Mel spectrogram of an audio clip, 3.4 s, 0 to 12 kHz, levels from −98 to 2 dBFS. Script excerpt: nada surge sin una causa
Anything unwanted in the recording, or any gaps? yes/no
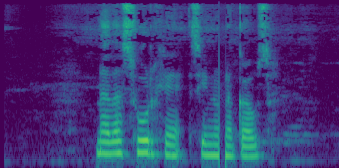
yes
